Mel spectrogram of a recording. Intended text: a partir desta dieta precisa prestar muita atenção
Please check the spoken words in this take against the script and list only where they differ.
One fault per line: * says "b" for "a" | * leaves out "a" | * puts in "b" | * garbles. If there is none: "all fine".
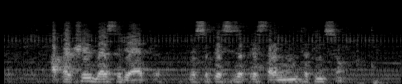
* puts in "você"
